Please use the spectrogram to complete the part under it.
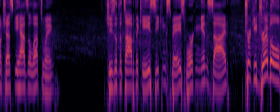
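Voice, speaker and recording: A man doing energetic live radio basketball play-by-play in punchy short phrases, rising on big plays. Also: on the high side. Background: basketball arena ambience.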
